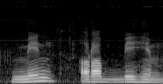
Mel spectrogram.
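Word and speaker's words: مِن رَبِّهِم: Min rabbihim. What is the rule here? After nun sakin came the letter ra. So what is the rule here? The noon is silent.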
